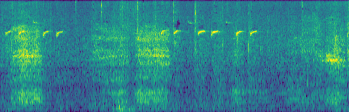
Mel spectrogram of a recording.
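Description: Faint bird chirping: short high notes, mostly in pairs, repeating every second or so over a quiet background.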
